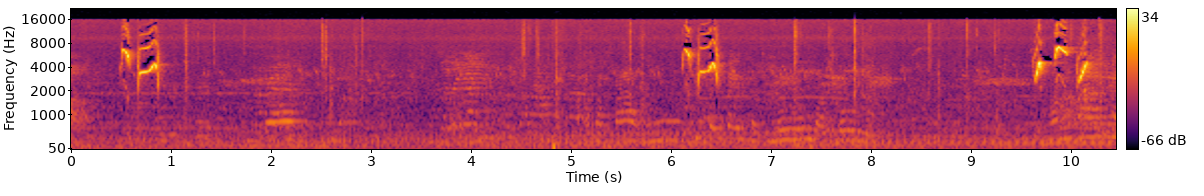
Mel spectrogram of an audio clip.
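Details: Glatik batu, the cinereous tit, in full voice as a lure recording: short bursts of two or three sharp high notes repeated about every three seconds, with faint low background noise between phrases.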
